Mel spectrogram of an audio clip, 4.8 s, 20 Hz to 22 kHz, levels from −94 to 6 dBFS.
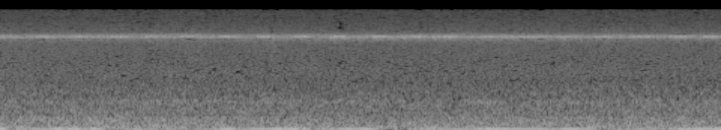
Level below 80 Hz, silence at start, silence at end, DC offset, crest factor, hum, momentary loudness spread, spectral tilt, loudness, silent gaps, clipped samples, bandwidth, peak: -32 dBFS; 0 s; 0 s; under 0.1%; 14 dB; none; 1 LU; -2.5 dB/octave; -25 LUFS; none; under 0.1%; 16 kHz; -12 dBFS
